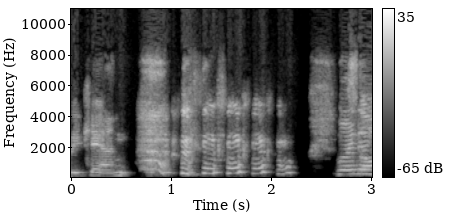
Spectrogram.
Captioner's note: laughing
